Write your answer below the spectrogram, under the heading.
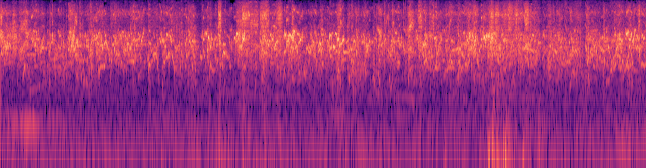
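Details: A steady, high flock chorus of budgerigars: overlapping squeaks, chirps and short squawks with no pause, with a faint low rumble around the sixth second.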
